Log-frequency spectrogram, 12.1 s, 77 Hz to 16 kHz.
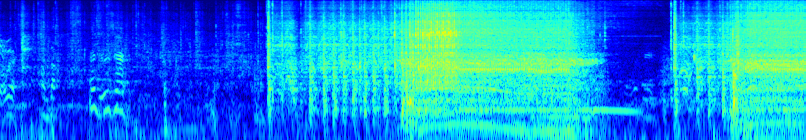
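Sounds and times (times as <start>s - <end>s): car engine starting and idling: 4.0s - 12.0s
starter cranking: 4.0s - 12.0s.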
